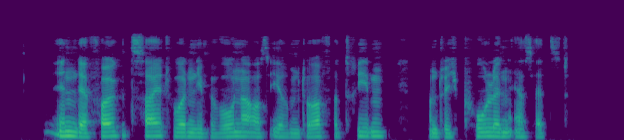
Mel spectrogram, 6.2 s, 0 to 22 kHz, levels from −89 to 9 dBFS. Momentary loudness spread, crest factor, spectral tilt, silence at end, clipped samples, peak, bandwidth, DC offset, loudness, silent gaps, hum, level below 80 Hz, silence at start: 12 LU; 22 dB; -6 dB/octave; 0.7 s; under 0.1%; -8 dBFS; 8.2 kHz; under 0.1%; -29 LUFS; 4.14-4.28 s; none; -64 dBFS; 0.45 s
